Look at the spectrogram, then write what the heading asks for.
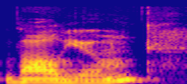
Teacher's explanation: I find that I say this word with the oo vowel. I do have a tense, clear vowel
